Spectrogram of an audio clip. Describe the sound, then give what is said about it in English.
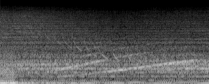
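A Dutch police siren wails with a steadily rising pitch, loud and continuous over a heavy low rumble of traffic noise, with no voices present. “Nederland politie. You know this sound.”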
